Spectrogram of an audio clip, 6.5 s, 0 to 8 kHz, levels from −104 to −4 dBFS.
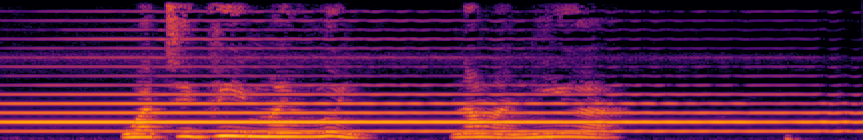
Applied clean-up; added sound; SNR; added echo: none; Wind instrument, woodwind instrument; -4 dB; none.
